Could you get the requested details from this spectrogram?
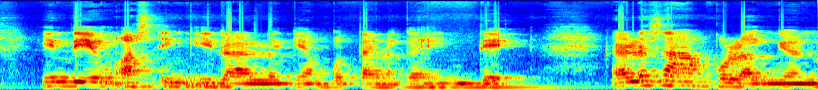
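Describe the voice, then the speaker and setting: A woman talks at a moderate pace with a very deep, low pitch and fairly even intonation. Music plays in the background, and room echo is audible. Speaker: mukbang vlogger. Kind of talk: casual chat. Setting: eating on camera.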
